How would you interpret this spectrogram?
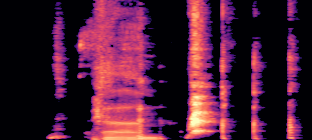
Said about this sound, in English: Bark, bark, bark, bark, bark, bark, bark.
